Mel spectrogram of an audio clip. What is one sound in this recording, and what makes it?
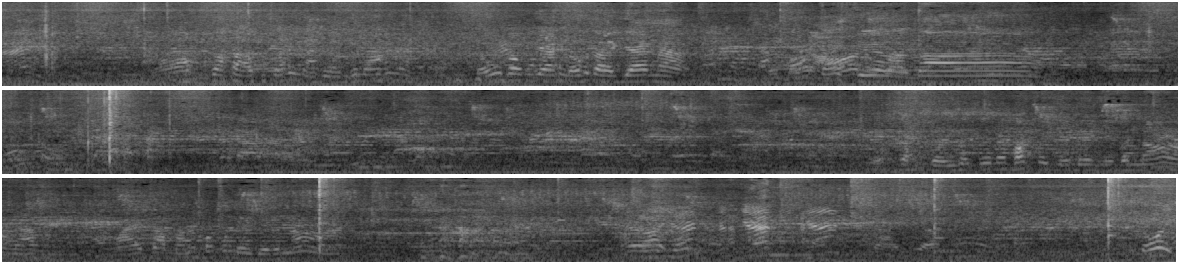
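Badminton rackets strike a shuttlecock with sharp pops.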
